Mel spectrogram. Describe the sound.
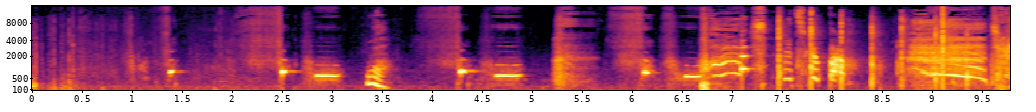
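A voice imitates a cuckoo, repeating breathy, falling two-note hoots several times, then trails off into louder airy, wheezy noises near the end.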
